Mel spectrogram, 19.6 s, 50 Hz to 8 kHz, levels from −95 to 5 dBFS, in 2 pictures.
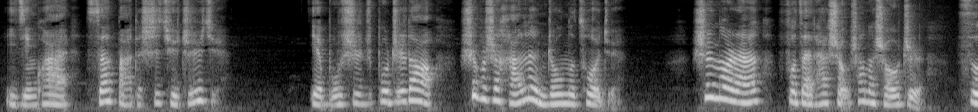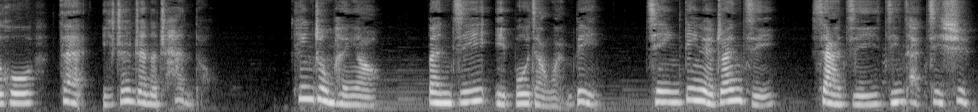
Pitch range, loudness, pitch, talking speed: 195-250 Hz, -18 LUFS, 220 Hz, 205 characters per minute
